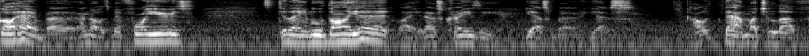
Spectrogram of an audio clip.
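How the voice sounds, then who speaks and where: Audible room echo surrounds a man whose voice has big swings in loudness. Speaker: vlogger. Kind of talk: casual monologue to camera. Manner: fast; unscripted, halting.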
